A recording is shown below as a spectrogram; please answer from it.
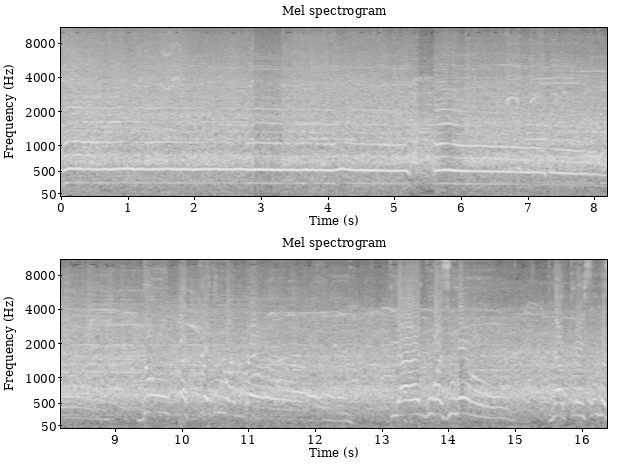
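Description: A voice holding one long drawn-out note for about five seconds, then a second note that falls away, followed by several shorter rising and falling calls.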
